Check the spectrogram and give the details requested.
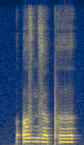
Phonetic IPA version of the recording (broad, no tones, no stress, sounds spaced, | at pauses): ʔ ʌ z n z œ pʰ ə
